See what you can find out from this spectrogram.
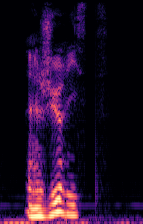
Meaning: jurist
- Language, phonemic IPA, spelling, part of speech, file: French, /ʒy.ʁist/, juriste, noun, Fr-juriste.ogg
